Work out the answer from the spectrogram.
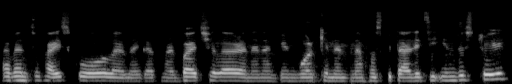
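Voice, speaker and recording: A woman from Russia, raised in the United States, introducing herself with some hesitation and a warm manner. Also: lowish voice, steady tone, fairly quick, dry recording, low-quality recording. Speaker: guest, hospitality worker. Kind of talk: self-introduction.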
